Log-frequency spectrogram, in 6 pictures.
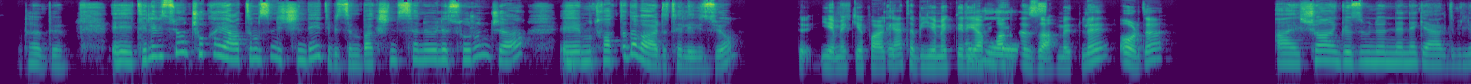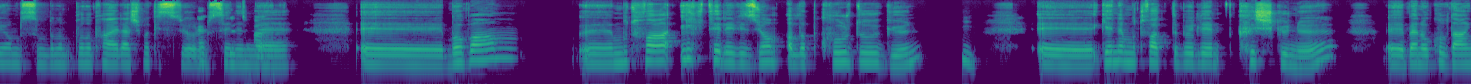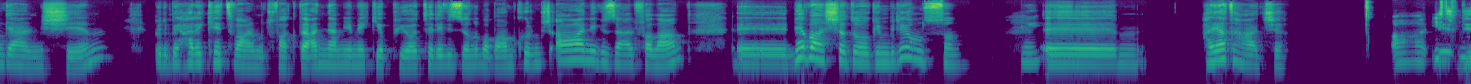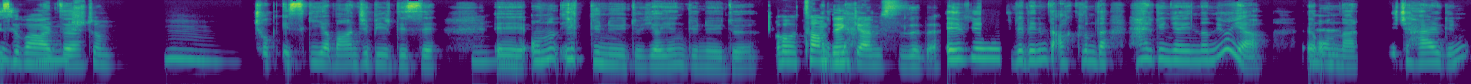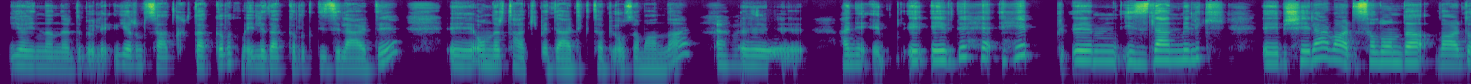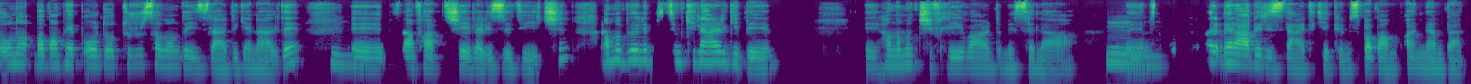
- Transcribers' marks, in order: tapping; unintelligible speech; unintelligible speech; unintelligible speech
- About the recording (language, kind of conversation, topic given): Turkish, podcast, Nostalji neden bu kadar insanı cezbediyor, ne diyorsun?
